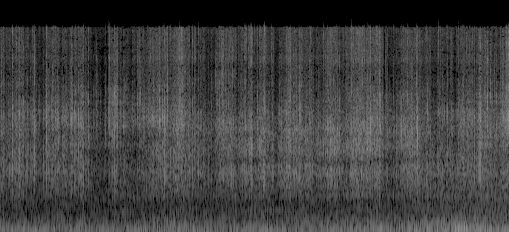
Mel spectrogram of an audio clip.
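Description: A hand with dark-painted medium-length nails stirs and rubs through a pink plastic bowl full of small cream and pink plastic faux pearl beads. The beads make a steady, dense, bright clatter and crinkle throughout, with a faint low hum underneath.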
